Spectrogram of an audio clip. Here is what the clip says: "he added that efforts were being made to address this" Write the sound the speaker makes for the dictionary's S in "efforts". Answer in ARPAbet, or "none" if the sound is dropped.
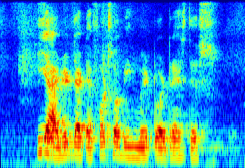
S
